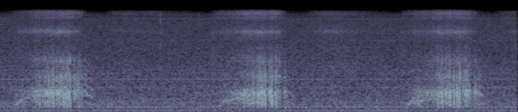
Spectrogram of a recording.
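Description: Three regular, rattling snores about three seconds apart, quiet between breaths. Snoring.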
